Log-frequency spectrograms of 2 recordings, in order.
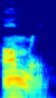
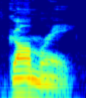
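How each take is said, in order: First: It starts with a vowel and ends in 'ee'. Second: It starts with a throaty consonant and ends in 'ah'. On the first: The speaker calls it wrong. "It is not an E vowel as in the version Omri" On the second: The speaker calls it right. "The correct way to say the king's name is Gomre"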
